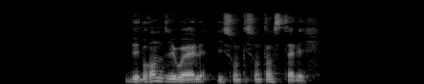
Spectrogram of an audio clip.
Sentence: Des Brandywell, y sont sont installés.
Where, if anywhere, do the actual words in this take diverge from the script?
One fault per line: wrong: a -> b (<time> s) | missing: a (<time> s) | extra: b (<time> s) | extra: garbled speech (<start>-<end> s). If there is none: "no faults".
no faults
